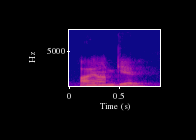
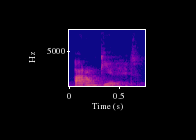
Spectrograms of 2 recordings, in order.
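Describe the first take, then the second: First: "don't" as "unt"; initial D dropped. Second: Said in the usual way. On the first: Shown as a demonstration. Teacher demoing dropped initial consonant. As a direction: drop the D of "don't". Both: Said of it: "initial consonants are sometimes dropped".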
